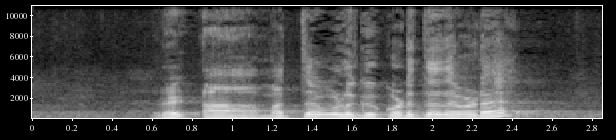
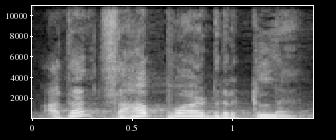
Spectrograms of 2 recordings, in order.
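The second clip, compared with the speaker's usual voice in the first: mocking husband; 7 semitones higher than usual. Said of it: "சொல்ற மாதிரி சொல்றாரு".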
